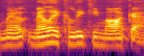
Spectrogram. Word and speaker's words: Mele Kalikimaka: It's literally, phonetically, Merry Christmas. If you were speaking Hawaiian, that's as close as you can say. Merry Christmas would be like Mele Kalikimaka.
